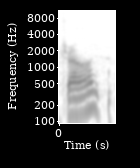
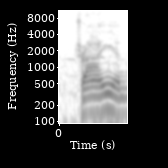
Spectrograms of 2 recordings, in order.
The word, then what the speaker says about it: Tryon: Same kind of game as last week, Tim, between the Panthers and Tron. Tryon, let me get that right. Me and you pronounced it Tron all The day.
